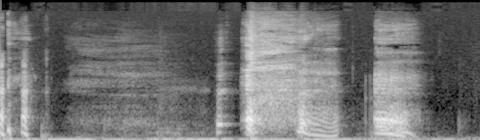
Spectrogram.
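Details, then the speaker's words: Man with a cold or allergies and chest congestion coughing: a few harsh, loose coughs with throat clearing; wet congested chest cough. "Yeah, if I get past the cough and the junk broke up in my chest, I think I'd be good."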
